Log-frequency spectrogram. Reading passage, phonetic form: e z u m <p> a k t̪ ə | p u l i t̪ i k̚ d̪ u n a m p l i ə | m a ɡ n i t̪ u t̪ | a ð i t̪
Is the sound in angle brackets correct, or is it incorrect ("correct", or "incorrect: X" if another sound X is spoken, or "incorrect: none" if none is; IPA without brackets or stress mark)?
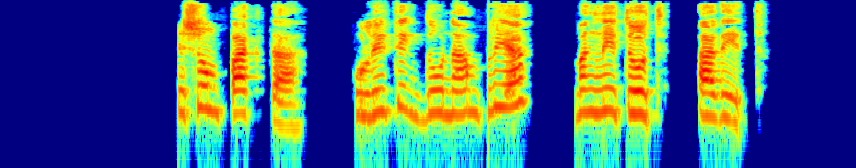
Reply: correct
